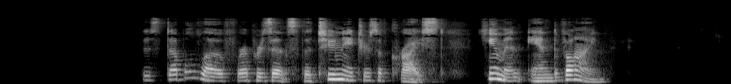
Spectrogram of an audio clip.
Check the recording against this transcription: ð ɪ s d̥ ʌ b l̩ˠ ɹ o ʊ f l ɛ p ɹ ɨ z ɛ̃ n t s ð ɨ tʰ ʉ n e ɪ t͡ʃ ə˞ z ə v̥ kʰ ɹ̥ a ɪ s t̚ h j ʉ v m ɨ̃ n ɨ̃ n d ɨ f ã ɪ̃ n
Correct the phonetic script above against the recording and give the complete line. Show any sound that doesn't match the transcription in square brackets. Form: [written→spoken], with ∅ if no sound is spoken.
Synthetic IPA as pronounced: ð ɪ s d̥ ʌ b l̩ˠ [ɹ→l] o ʊ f [l→ɹ] ɛ p ɹ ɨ z ɛ̃ n t s ð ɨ tʰ ʉ n e ɪ t͡ʃ ə˞ z [ə→ʌ] v̥ kʰ ɹ̥ a ɪ s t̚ h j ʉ [v→∅] m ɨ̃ n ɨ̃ n d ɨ [f→v] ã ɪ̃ n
